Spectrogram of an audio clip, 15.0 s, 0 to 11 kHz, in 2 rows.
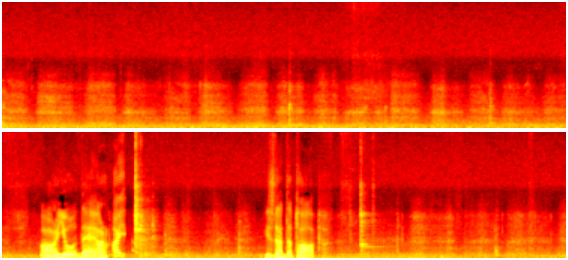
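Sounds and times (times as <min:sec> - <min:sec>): man breathing hard: 0:00.0 - 0:08.0, 0:11.9 - 0:15.0.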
